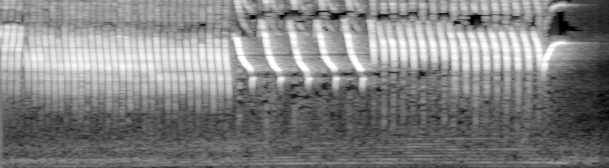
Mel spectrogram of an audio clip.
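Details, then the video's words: Belgian canary singing in the morning as a lure for young learners: a long rapid pulsing trill, then sharp descending chip notes in quick series, and a final clear whistle before silence. "Kenari gacor Cuit cuit NGEROL di pagi hari, Ampuh untuk Pancingan kenari paud belajar Bunyi"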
